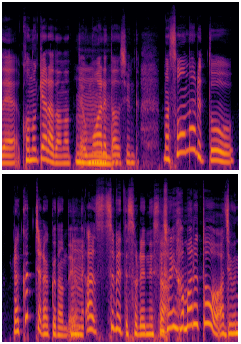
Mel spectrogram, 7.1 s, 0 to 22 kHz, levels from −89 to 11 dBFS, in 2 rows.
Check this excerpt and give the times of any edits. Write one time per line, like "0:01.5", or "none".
0:04.8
